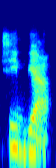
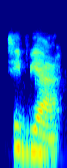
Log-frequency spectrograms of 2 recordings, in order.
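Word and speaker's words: тебя: tapi kalau ditanya nama pakainya cibia bacanya cibia sibya Kenapa begini karena ini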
